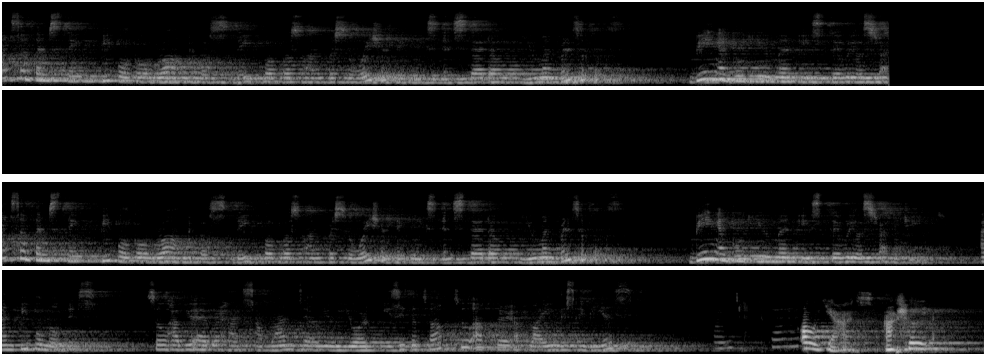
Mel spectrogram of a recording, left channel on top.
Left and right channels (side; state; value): left; drops out; at 8.9 s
